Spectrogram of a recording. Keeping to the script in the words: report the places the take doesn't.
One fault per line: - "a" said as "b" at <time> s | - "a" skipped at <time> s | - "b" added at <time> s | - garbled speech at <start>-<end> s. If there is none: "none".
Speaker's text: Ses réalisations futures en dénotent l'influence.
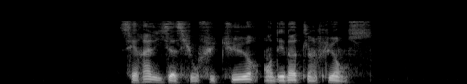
none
